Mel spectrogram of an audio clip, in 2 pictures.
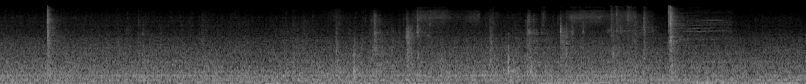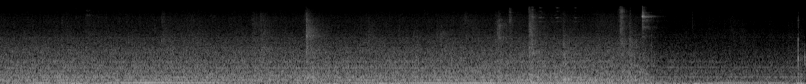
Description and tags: Photocopier background at Poblenou Campus UPF library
